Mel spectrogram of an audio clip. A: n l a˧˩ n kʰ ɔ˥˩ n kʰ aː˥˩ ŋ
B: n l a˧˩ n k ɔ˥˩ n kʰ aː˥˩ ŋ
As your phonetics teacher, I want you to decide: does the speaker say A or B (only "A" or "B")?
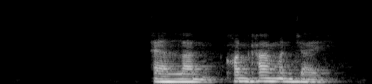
A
